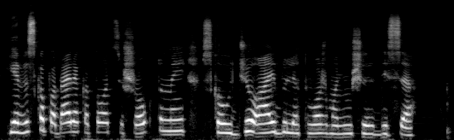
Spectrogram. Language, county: Lithuanian, Vilnius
